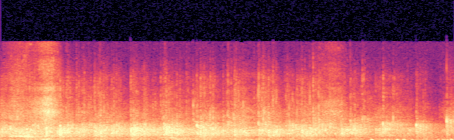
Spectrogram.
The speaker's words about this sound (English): Oh, I wish you'd clap your hands unto the Lord. Come on, somebody, make a joyful noise unto the Lord.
